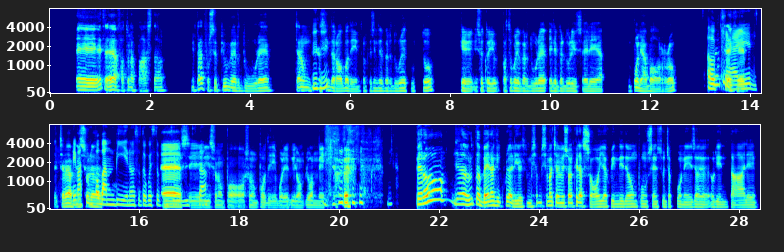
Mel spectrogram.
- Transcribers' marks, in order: unintelligible speech; tapping; laugh; laughing while speaking: "ammetto"; laugh; "aveva" said as "avea"
- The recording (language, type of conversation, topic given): Italian, podcast, Cosa ti attrae nel cucinare per piacere e non per lavoro?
